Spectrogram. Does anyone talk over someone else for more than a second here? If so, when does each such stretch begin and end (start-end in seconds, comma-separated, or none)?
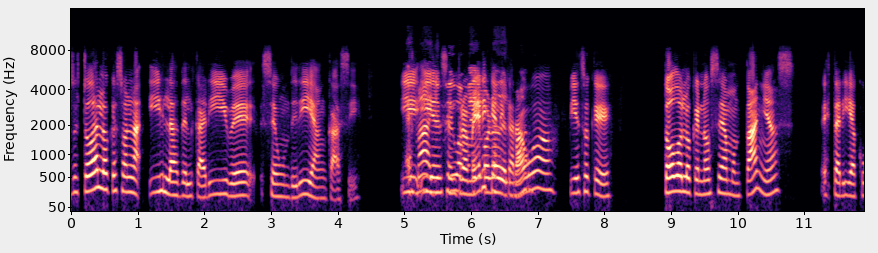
5.0-7.0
